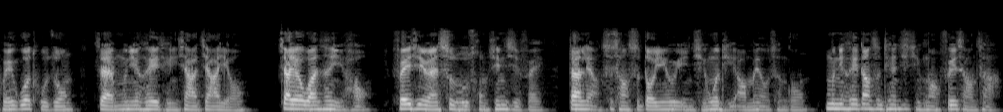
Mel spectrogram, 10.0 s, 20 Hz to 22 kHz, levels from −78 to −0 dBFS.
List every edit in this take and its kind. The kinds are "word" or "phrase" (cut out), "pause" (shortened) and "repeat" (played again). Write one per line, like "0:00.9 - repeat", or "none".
none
